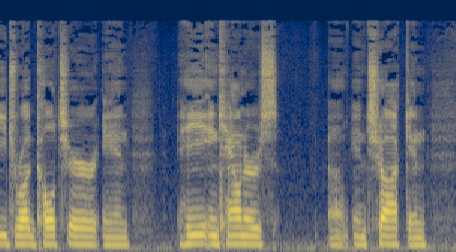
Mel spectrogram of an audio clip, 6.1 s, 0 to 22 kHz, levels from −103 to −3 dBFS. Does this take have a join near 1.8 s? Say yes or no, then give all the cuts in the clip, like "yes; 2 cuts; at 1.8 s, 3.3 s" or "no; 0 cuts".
no; 1 cut; at 4.6 s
